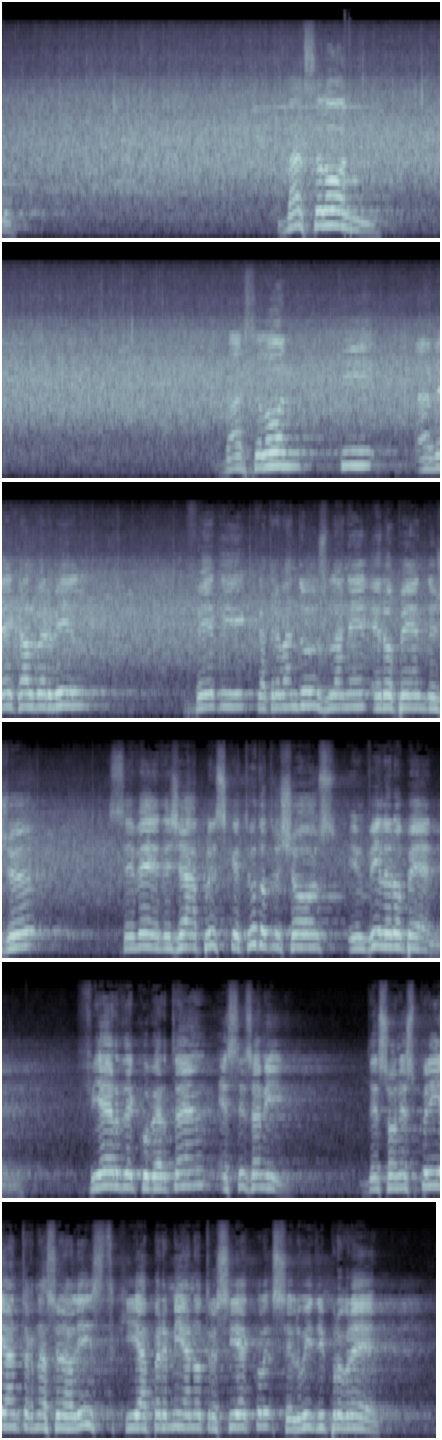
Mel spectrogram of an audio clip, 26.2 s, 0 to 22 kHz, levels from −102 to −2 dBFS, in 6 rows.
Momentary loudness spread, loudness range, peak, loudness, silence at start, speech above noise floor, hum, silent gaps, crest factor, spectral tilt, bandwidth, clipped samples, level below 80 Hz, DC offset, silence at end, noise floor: 9 LU; 4 LU; -8 dBFS; -26 LUFS; 0 s; 29 dB; none; none; 20 dB; -2.5 dB/octave; 15 kHz; under 0.1%; -84 dBFS; under 0.1%; 0.1 s; -56 dBFS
